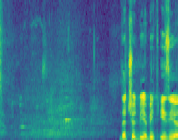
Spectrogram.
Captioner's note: laughter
